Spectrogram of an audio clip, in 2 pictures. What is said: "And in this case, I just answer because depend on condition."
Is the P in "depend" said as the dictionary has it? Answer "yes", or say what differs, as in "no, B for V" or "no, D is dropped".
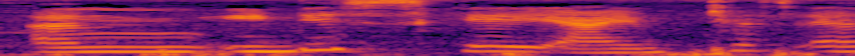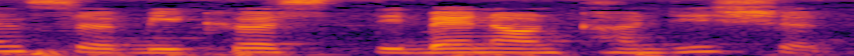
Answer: no, B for P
